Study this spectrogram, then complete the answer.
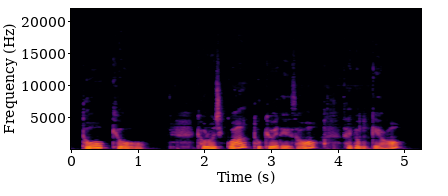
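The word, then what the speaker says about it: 東京: 일본식 발음이 도쿄. 둘 다 장음이에요. 도쿄.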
